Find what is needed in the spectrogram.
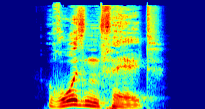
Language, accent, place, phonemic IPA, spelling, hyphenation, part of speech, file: German, Germany, Berlin, /ˈʁoːzn̩ˌfɛlt/, Rosenfeld, Ro‧sen‧feld, noun / proper noun, De-Rosenfeld.ogg
- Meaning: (noun) rose field; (proper noun) 1. a town in Zollernalbkreis district, Baden-Württemberg, Germany 2. a surname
